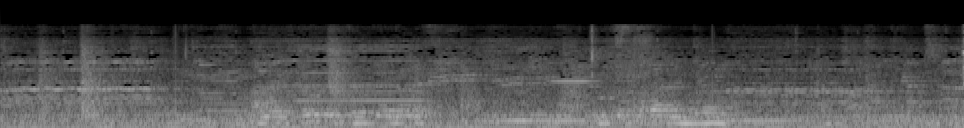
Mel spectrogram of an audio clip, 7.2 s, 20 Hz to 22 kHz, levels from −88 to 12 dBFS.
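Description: Throughout, the sound is hissy and grainy, with nothing above 10.6 kHz. This is likely heavy Vorbis compression, fitting a low rate near 30 kbps. The treble is quantised so coarsely that fine detail turns to noise and attacks blur.

At 1.31 s and again at 5.34 s, a short click-like stutter appears. These are overlapping chunks. Each new chunk began before the previous one ended, so about 13 ms of audio plays twice at the join.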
